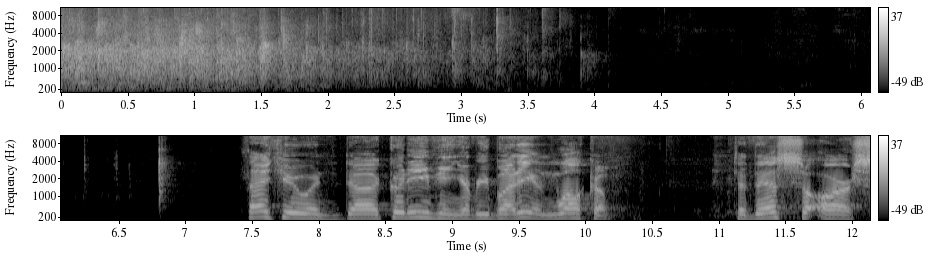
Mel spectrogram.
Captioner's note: applause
